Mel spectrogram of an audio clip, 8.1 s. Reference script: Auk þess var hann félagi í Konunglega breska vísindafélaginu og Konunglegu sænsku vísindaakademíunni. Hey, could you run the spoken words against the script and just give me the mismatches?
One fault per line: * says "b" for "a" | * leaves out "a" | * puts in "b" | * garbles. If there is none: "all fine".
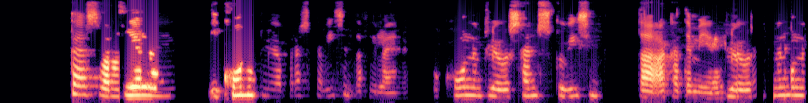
* leaves out "hann"
* garbles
